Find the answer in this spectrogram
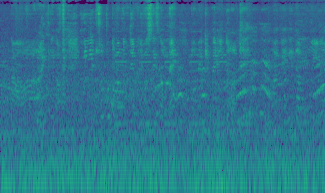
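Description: Steady low rumble inside a running bus, with indistinct voices heard over it at several points.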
